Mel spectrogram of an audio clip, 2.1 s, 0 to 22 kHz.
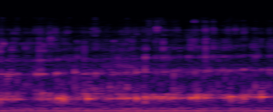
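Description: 6-molar hydrochloric acid poured in a thin stream from a plastic bottle into a glass test tube. It makes a steady, faintly wavering ringing note over a light trickle.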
